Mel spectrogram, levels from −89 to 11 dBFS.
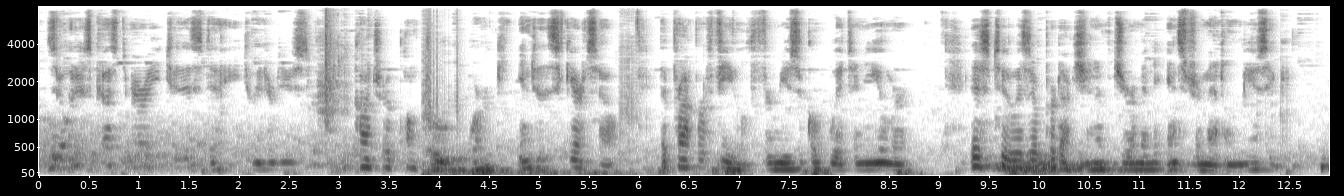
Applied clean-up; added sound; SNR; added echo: classical method WPE with log-MMSE.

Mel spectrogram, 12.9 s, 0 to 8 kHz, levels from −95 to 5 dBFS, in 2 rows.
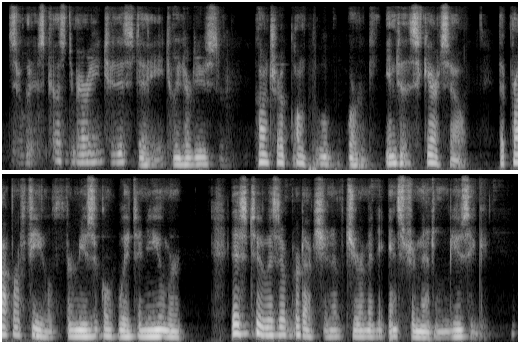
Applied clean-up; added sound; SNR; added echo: neural mask model DeepFilterNet 3.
